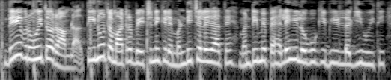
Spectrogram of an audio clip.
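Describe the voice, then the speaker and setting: A woman's voice: a little high, a little fast, mellow. A woman narrating a scripted cartoon story as its storyteller.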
